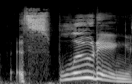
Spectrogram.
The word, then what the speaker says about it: sploot: Sploof. – Splooting. – Sploot.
